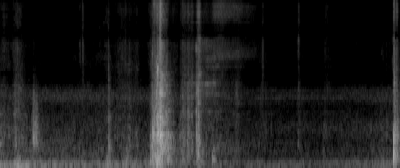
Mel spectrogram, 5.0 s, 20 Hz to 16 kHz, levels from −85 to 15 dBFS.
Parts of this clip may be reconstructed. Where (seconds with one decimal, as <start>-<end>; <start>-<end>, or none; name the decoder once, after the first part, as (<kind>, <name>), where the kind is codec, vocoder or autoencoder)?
2.3-4.3 (autoencoder, DAC-VAE)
